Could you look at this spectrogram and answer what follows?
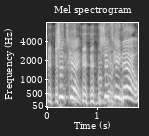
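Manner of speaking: very loud, shrill, high wrestling-ring yell. Joking about bad advice for wrestlers: John Cena impression. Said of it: "That was my John Cena impression".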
